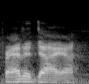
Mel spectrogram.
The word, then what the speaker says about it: Bradadiah: Alright, Bradadiah, I'm told, is how I pronounce it. Bradadiah. I guess that makes sense. It just feels like an extra syllable to me.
